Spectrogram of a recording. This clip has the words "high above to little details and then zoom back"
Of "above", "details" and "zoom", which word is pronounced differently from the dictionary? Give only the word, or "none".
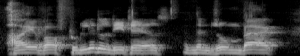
above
